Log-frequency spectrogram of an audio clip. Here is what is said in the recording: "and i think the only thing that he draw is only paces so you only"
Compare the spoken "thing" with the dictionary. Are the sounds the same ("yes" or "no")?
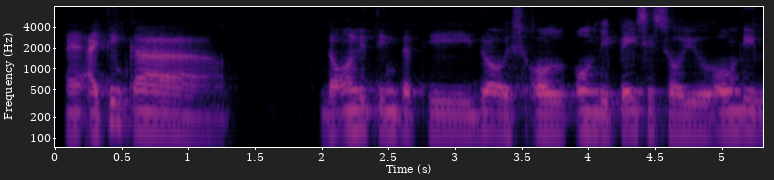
no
